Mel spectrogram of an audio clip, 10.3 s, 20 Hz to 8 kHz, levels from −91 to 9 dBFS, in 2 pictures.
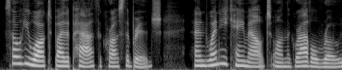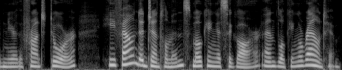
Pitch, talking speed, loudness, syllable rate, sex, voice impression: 195 Hz, 195 wpm, -20 LUFS, 4.6 syllables/s, female, feminine, middle-aged, tensed, slightly weak, soft, clear, intellectual, slightly friendly, reassuring, elegant, lively, kind, slightly sharp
